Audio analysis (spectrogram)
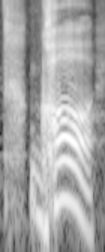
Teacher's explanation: उच्चारण में अधिक वायु निकलता है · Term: महाप्राण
